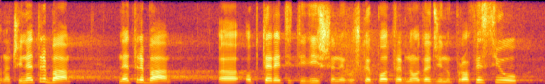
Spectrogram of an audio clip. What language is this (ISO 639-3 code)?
srp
